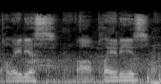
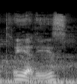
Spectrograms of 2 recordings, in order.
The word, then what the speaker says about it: Pleiades: between Anunnaki and then the star system Pleiades, I guess, I think that's the correct way of pronouncing it, the Pleiades, but that might be more the NASA way.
